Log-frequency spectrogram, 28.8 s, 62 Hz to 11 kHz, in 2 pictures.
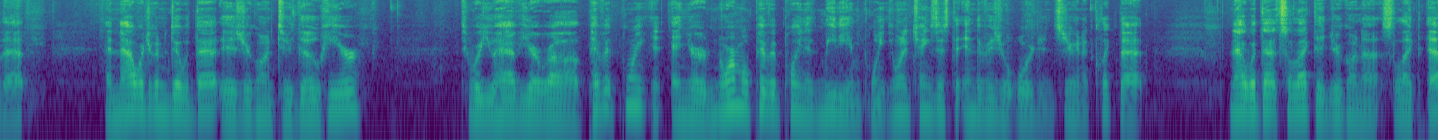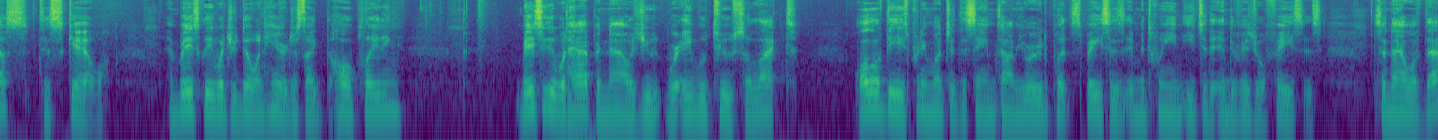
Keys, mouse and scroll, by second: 4.0-5.8 drag, 14.3 s.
